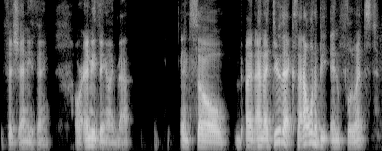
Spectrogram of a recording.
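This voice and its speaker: A man's voice: on the low side, sing-song, brisk, fairly bright tone. A man guest on a live podcast, talking earnestly and emphatically in a coaching way about making videos. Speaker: podcast guest, kayak fishing YouTuber. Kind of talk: casual live podcast interview.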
